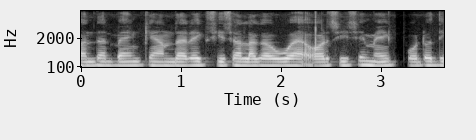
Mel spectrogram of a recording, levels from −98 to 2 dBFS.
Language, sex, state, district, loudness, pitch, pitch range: Hindi, male, Bihar, West Champaran, -17 LUFS, 145 Hz, 140-145 Hz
